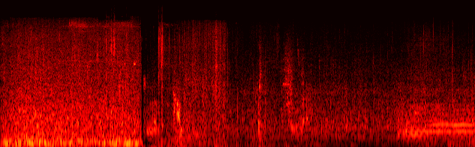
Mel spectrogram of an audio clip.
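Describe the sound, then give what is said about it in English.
Heavy rain beating down by a footbridge over a small river at the forest's edge. A dense, loud hiss fills the opening seconds, then thins into irregular spatter and drops, with a faint steady tone entering near the end. “The rain ferociously beats down on her, saturating her hood and cape, making the leaves sparkle and glisten.”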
